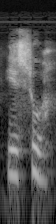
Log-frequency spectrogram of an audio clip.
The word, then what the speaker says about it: Yeshua: Aunque pronunciado en arameo, y así lo llamaban Yeshua.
